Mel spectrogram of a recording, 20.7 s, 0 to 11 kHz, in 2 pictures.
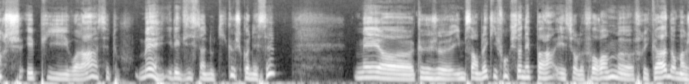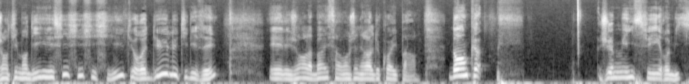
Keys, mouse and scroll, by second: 0.1 scroll down 1, 0.8-1.5 right drag, 2.2 click, 3.8 middle click, 15.6 right click, 17.6 click.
